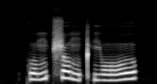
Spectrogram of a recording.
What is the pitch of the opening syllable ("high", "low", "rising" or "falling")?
rising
